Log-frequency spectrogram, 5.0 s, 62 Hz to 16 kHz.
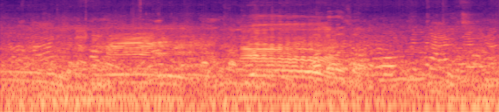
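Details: Young cattle at a Jamalpur cattle market in Bangladesh, 19 August 2025, amid farmers bargaining for small bulls and heifer calves. One short, strained moo sounds midway, mixed with men's voices and steady crowd noise.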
